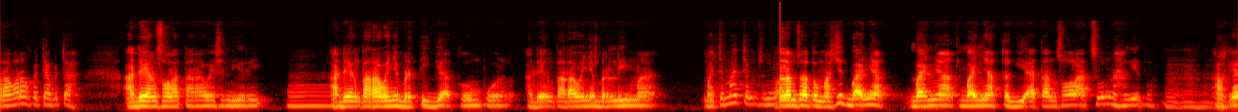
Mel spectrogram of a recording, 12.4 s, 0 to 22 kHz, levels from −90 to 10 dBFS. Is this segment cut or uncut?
cut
